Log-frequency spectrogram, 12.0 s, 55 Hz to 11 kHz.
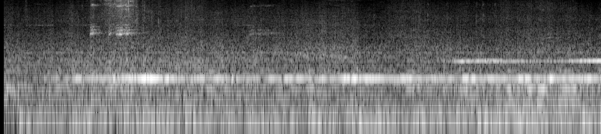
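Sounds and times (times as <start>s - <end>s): held musical drone: 0.1s - 12.0s
street traffic rumble: 0.1s - 12.0s.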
